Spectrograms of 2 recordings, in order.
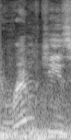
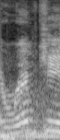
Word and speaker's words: Remke: The Remkes here are going out of business. The R-E-M-K-E, Remke. I guess that's how it's pronounced.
